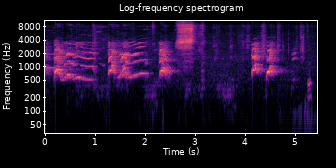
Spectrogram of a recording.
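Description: A dog barks repeatedly at close range in short bursts, mixing yips and whiny barks with brief pauses between them.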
